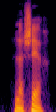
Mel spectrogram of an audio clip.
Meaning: flesh
- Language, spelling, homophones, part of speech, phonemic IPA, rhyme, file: French, chair, chaire / chaires / chairs / cher / chers / chère / chères / cherres, noun, /ʃɛʁ/, -ɛʁ, Fr-chair.ogg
